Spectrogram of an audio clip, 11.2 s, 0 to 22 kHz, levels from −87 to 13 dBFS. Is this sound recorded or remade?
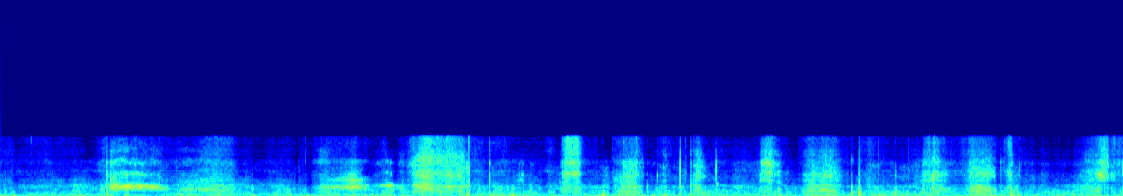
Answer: remade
